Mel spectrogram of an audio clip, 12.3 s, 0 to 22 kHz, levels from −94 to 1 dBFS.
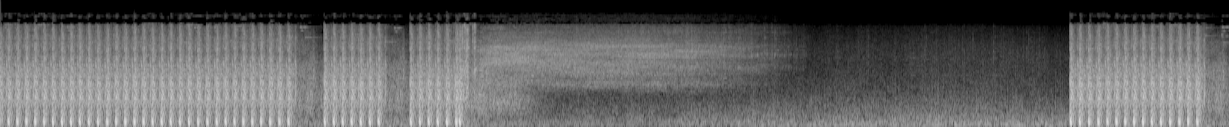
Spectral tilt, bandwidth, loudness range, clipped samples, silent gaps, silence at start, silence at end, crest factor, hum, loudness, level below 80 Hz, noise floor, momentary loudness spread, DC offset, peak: -3.5 dB/octave; 14.5 kHz; 19 LU; under 0.1%; none; 0 s; 0 s; 14 dB; none; -20 LUFS; -38 dBFS; -42 dBFS; 18 LU; under 0.1%; -8 dBFS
